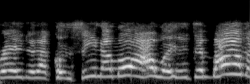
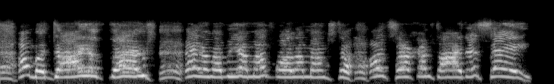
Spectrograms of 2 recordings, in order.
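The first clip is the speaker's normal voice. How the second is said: acted-out tearful, sobbing, crying voice. Retelling a Bible story of a thirsty man, acting out a man crying out. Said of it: "he was crying that he was thirsty".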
